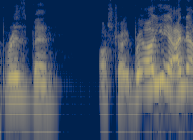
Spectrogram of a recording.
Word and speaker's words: Brisbane: in the chat i greatly appreciate it it's pronounced brisbane australia oh yeah i know i i have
